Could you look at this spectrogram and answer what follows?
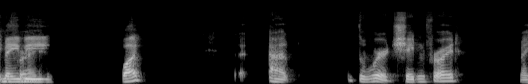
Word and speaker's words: Schadenfreude: The word Schadenfreude. Am I saying it right? Yeah, Schadenfreude.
